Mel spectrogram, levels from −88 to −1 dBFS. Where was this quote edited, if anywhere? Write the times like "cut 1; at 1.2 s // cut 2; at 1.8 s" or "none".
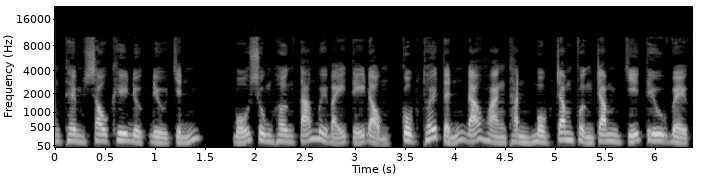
cut 1; at 3.4 s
